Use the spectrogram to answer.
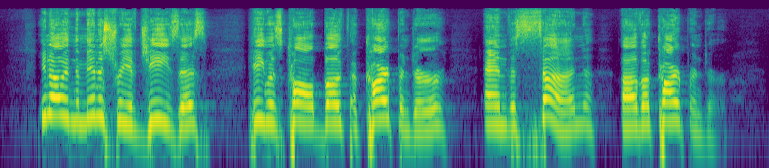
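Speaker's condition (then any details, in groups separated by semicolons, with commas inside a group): No condition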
